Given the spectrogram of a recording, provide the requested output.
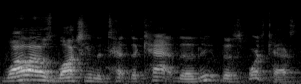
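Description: A man's voice: a little high, lively intonation, a little fast, reverberant, a little hiss or hum. A man co-hosting a casual sports podcast, talking in a rambling way with many restarts. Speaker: podcast co-host.

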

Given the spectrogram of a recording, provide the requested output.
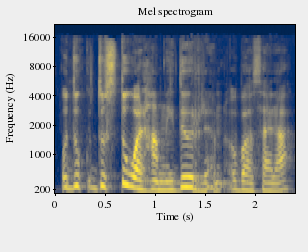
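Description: A woman in casual podcast chat, telling a personal story with lively acted-out quotes. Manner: animated storyteller, acts out quotes in high excited voice.

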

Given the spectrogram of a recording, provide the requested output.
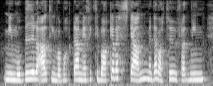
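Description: Chatty young woman, slightly high voice. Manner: chatty, swears freely, animated retelling. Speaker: podcast co-host. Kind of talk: casual chat.

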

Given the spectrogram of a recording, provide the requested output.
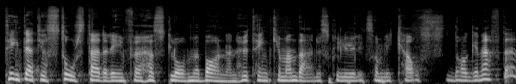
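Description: A grieving woman as an interview guest, telling a personal story in a halting, emotional way with many restarts. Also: on the low side, slightly rough.

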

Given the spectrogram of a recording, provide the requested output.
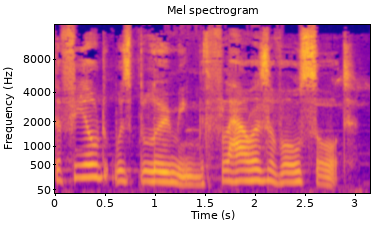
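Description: A woman narrating a children's story in an expressive, dramatic way. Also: lowish voice, a little slow.

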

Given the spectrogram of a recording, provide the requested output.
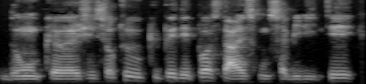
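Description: As an interview guest, a real estate cofounder from Paris, France, walks through his career fluently, peppering it with hesitation fillers. His fairly low voice is brisk, a little mellow and slightly rough, with no room sound.

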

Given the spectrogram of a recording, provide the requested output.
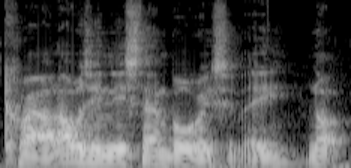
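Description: A man's voice: lowish voice, moderate pace. A man from Kent with a south-east English accent, hosting a podcast in casual, blokey, sweary banter. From Kent, south-east England. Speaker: podcast host. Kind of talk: casual chat.

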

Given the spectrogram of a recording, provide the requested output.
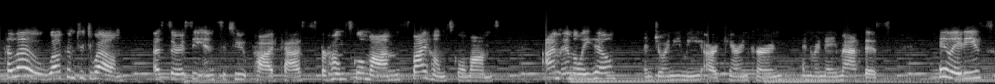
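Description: A woman's voice: medium pitch, expressive, normal speed. Female host, casual podcast introduction, middle register, slightly muffled sound, faint music bed.

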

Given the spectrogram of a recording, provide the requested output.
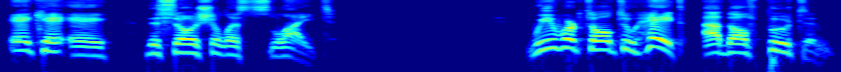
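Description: A man's voice: fairly high pitch, dry recording, clean studio sound, close to an everyday voice. A man doing a scornful Slavic-accented letter writer. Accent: put-on Slavic. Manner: scornful, declamatory. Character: indignant Eastern European man reading his letter aloud.

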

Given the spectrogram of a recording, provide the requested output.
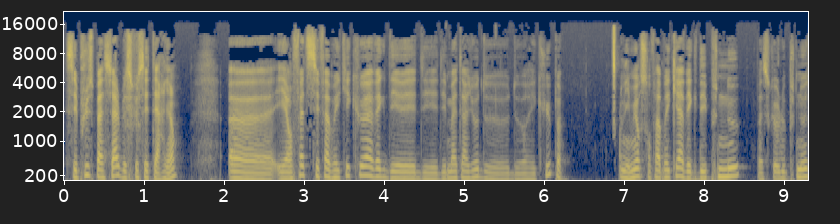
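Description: Mellow-voiced woman rambling on radio. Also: low voice, no echo, clean studio sound. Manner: rambling, halting with fillers. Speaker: radio chat guest. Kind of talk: casual radio chat. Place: radio studio.

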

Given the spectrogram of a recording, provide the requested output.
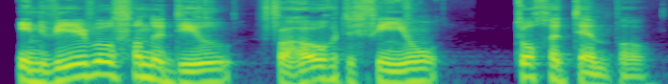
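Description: A man narrating a scripted nonfiction account in a steady, measured reading voice. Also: medium pitch, breathy edge, no room sound, clean studio sound.

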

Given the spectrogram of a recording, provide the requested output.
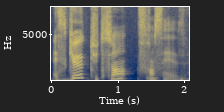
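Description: A woman's voice: medium pitch, very animated, slow pace, pushed and bright, dry recording, whispered, studio quality. A woman reporter asking children probing questions and narrating a news segment. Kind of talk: interviewing and news voice-over narration.

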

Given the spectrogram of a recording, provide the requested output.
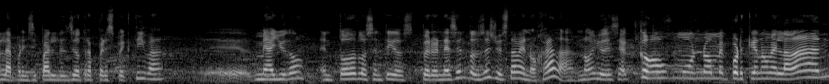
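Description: Animated woman telling her story. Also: fairly high pitch. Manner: animated storytelling, many restarts and fillers. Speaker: musical theater actress, guest. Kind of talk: casual interview chat. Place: outdoors in a city.

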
